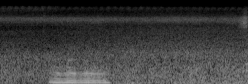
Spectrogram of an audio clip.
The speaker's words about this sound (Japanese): 先端にね壁がぶつかっちゃう気がしますねこれだけ波が跳ね返るとえー、あこういう風になってるんだどうやら一応見えるんですけど激しく波が打ちつけてる音が聞こえて海面見えますね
